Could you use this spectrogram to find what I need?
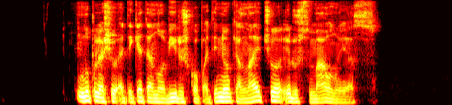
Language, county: Lithuanian, Telšiai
